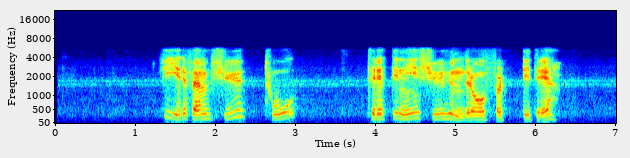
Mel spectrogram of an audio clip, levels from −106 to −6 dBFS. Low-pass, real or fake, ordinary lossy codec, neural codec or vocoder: 5.4 kHz; real; Opus, 16 kbps; none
